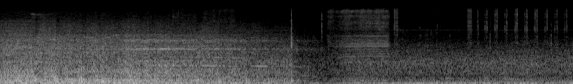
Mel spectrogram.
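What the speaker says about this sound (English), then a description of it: "Now just arriving here at Havant, the 11:56 service from Southampton Central to London Victoria" A Class 377 electric train rolls into Havant station, its loud wheel rumble and rail noise easing as it slows, then giving way to quieter station ambience with brief clicks and squeaks near the end.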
